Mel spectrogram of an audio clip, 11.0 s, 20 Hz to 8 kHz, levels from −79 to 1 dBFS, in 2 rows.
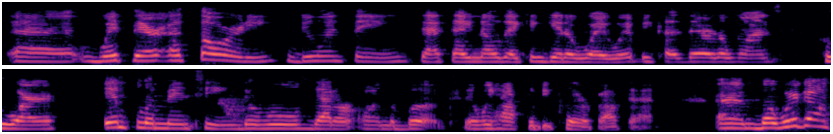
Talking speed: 215 wpm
